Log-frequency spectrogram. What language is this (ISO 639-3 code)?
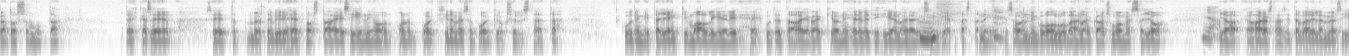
fin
